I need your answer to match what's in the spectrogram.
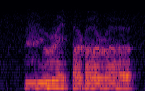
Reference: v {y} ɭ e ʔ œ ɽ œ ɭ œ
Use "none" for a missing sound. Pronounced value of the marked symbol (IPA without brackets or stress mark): y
